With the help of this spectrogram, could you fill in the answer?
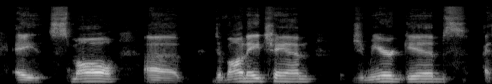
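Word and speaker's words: Jahmyr: This is putting him into a small uh Devon Chan, Jir Gibbs, I said it right that time.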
